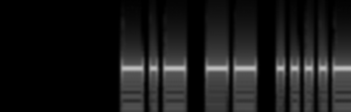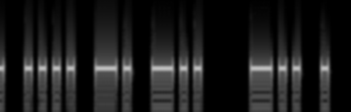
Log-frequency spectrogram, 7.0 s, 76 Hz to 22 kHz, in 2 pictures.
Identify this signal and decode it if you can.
Morse code, heard as a keyed tone, about 17 wpm, 700 Hz. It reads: KM4HND DE
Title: USA Callsign DE Callsign 17wpm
